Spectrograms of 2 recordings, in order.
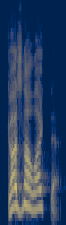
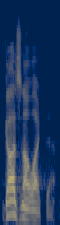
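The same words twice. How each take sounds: First: Higher-pitched, emphatic "God's not like that"; emphatic repeat. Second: Said in the usual way. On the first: Shown as a demonstration. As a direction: drive home "God's not like that" in a raised pitch.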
